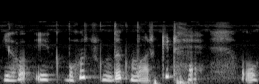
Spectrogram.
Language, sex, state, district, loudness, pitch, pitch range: Hindi, male, Chandigarh, Chandigarh, -16 LUFS, 205 Hz, 195-230 Hz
